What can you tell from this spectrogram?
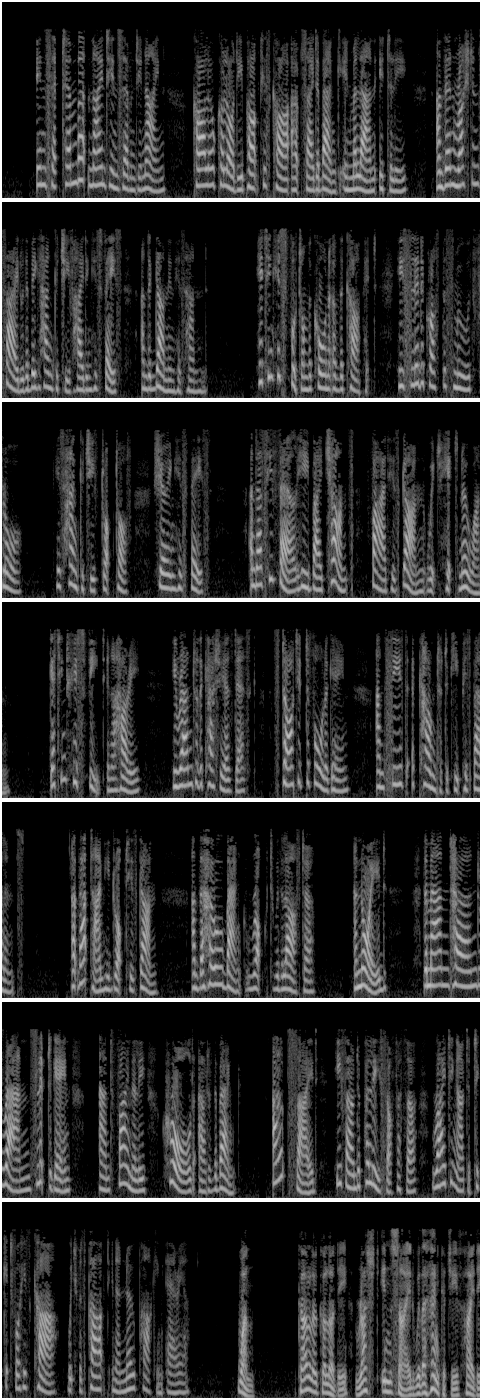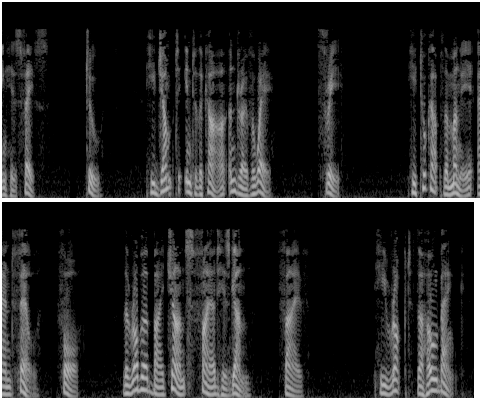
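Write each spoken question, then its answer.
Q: Carlo Collodi rushed inside with a handkerchief hiding his face.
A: Mentioned

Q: He jumped into the car and drove away.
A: Not mentioned

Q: He took up the money and fell.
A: Not mentioned

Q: The robber by chance fired his gun.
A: Mentioned

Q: He rocked the whole bank.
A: Not mentioned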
